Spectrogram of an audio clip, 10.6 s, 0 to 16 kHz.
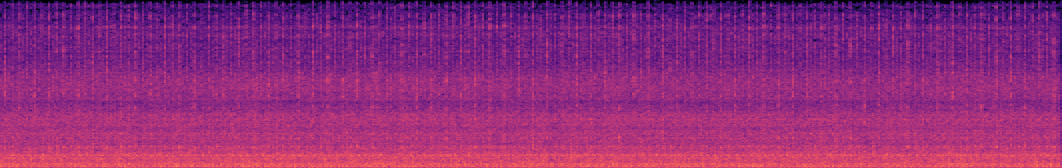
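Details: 2006 Saab 9-5 at steady idle: fast, sharp ticking about three per second, lifter-like, actually an exhaust manifold leak from the broken forwardmost exhaust stud (fairly common); began after a noisier turbo noise.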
